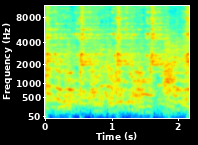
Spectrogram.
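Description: Turkana traditional dance troupe singing and chanting together, with sharp clinking about twice a second as they dance.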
